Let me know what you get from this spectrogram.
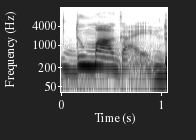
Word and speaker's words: Dumagay: Imah Dumagay.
